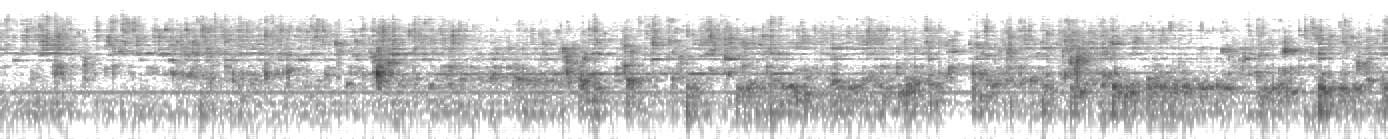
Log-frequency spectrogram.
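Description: Fruit juice being poured through a funnel into a glass demijohn while making cider, a steady trickling, splashing flow of liquid that runs unbroken at moderate level for several seconds with faint small drips.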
